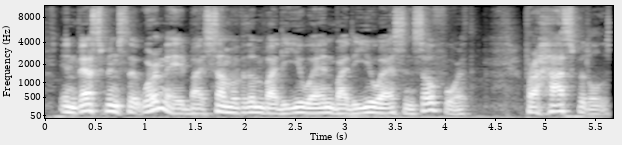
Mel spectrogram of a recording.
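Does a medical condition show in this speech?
No.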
